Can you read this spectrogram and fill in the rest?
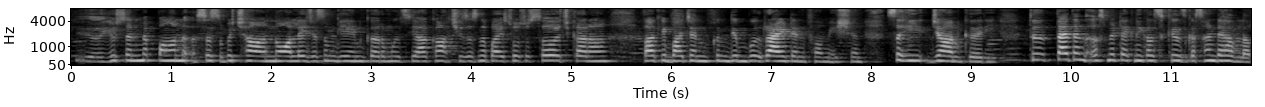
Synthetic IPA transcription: jusɐnmẽpaːnsɐsbɨt͡ʃʰaːnːɔːled͡ʒɐsɨmɡeːnkɐɾmɨsjaːkãːt͡ʃʰiːzɐsnpaːisoːsosəːt͡ʃkɐɾãːn | t̪aːkibʱaːt͡ʃɐnkɨnd̪imbɨɾaːjʈinfʰoɾmeːʃɐn | səɦid͡ʒaːnkɐːɾiː | t̪ɨt̪aːt̪ɐnəsmẽʈeknikɐlskilzkɐsʰãːnɖeʋlɐ

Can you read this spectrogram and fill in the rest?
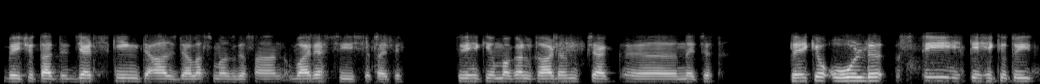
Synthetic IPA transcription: bet͡ʃʰut̪aːt̪d͡ʒeʈskĩŋɡt̪iaːzɖɐlɐsmɐzɡɐsaːnʋaːɾjɐst͡ʃiːt͡ʃʰɐt̪ɐːt̪i | t̪uiɦekʲomɐɡɐlɡaːɾɖɐnt͡ʃɐk̚nɐt͡ʃit̪ʰ | t̪uɦekʲoʔoːlɖsʈiːt̪iɦekʲot̪ui

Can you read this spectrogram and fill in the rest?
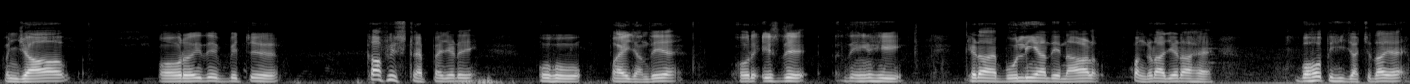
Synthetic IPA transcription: pəɲd͡ʒaːb | ɔːɾɪd̪eːbɪt͡ʃ | kaːpʰiːsʈɛːpɦɛːd͡ʒeːɽeː | oɦoː | paːeːd͡ʒãːnd̪eːɦɛː | ɔːɾɪs̬d̪eː | ɦiː | d͡ʒeːɽaːɦɛːboːlijãːd̪eːnaːl | pəŋɡɽaːd͡ʒeːɽaːɦɛː | bɔːʊt̪ɦiːd͡ʒət͡ʃd̪aːɛː

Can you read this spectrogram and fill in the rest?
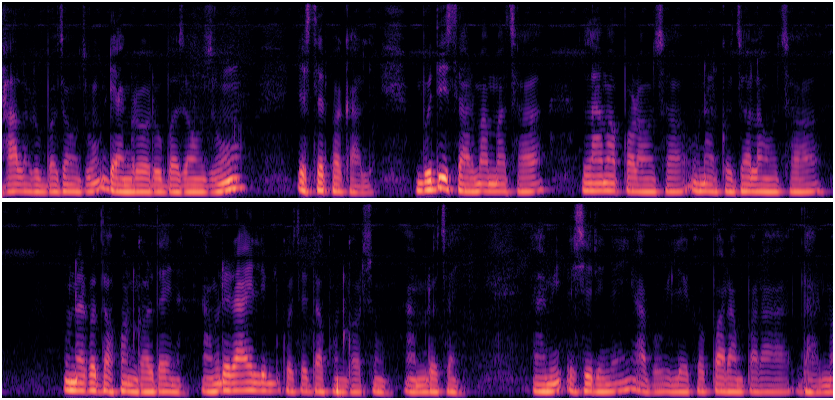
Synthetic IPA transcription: t̪ʰalʌɾubʌd͡zaw̃t͡sʰũɖjãŋɡɾoɦʌɾubʌd͡zaw̃t͡sʰuũ | est̪ʌrpʰʌkalebud̪isd̪ʱʌrmamat͡sʰʌ | lamapʌɽaw̃t͡sʰʌunʌɾkod͡zʌlaw̃t͡sʰʌ | unɦʌrkod̪ʌpʰʌnɡʌrd̪ʌjnʌɦamroɾajlimkot͡saĩd̪ʌpʰʌnɡʌrt͡sʰʌw̃ɦamrot͡saĩ | ɦamiʔesʌɾinʌj̃ʌbʌujlekopʌɾʌmpʌɾad̪ʱʌrma

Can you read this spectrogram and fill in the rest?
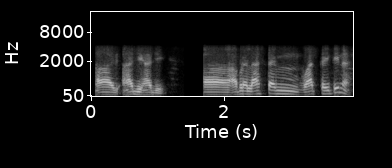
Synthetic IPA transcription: ɦãɦãd͡ʒiːɦãd͡ʒi | apɽ̃alasʈːaimʋat̪ʰːəit̪ina

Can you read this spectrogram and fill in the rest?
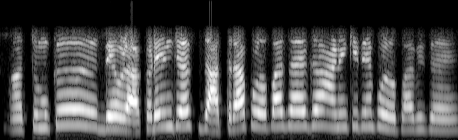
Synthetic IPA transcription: ət̪umkəd̪eʋɭakəɽend͡ʑəsd͡zat̪ɾapəɭopad͡zajɡaːɽ̃ikit̪ɛ̃pɔɭopabid͡zae

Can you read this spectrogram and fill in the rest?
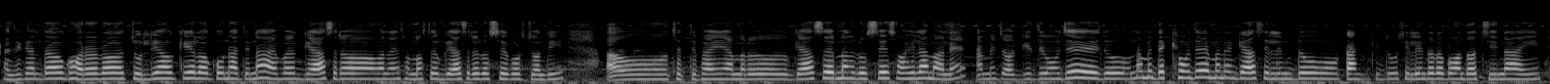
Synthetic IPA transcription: ad͡ʒikalt̪ɔawɡʱɔɾɔɾɔt͡ʃuliawkielɔɡɔnat̪inaebɔɡjasɔɾɔmanesɔmɔst̪ɔɡjasɾeɾosiekɔɾt͡ʃʰɔnt̪i | awsʰet̪ipʰaĩamɔɾɔɡjasemaneɾosesɔɦilamaneamid͡ʒɔɡid̪iw̃ũd͡ʒed͡ʒonamid̪ekʰiũd͡ʒemaneɡjasiliɳɖɔʈakid͡ʒusiliɳɖɔɾɔbɔnd̪ʱɔt͡ʃʰinaɦĩ

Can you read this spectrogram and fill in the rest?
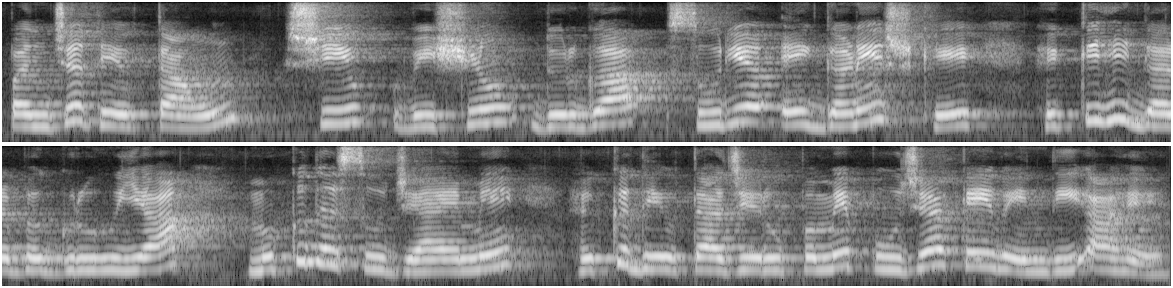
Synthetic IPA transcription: pɐ̃ɲd͡ʑə̆d̪eːʋt̪aːʊn̆ | ʃiːʋʋɪʃɽ̃ud̪ʊɾɡasuːɾjəʔɛ̃ːɡɐɽ̃eːʃkʰeː | hɪkʊɦiɡɐɾbʱəɡɾʊɦija | mʊkd̪əsud͡ʑaːemẽ | hɪkʊ̆d̪ʱeːʋt̪ad͡ʑeːɾuːpmẽpuːd͡ʑakɐiʋẽːn̆d̪iaːɦeː

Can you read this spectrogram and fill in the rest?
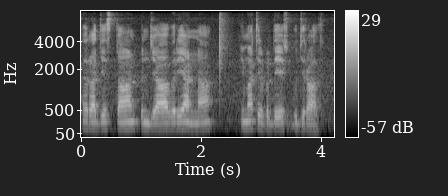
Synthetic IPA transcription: ɾaːd͡ʒəst̪ʰaːnpəɲd͡ʒaːbɾjaːnaː | ɪmaːt͡ʃəlpɾəd̪eːʃɡʊd͡ʒɾaːt̪

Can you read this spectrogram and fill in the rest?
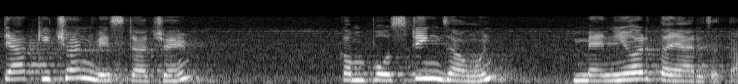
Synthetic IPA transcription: t̪jakit͡ɕʰəɳʋesʈat͡ɕẽ | kəmposʈiŋɡd͡zauːn | mɛnjəɾt̪əjaɾd͡zat̪a̰

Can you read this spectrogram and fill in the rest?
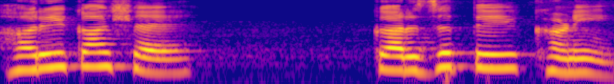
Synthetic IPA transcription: həɾekaɕɛj | kəɾd͡zət̪ekʰəɽ̃e

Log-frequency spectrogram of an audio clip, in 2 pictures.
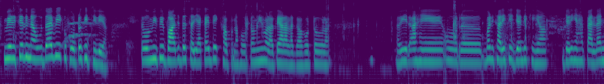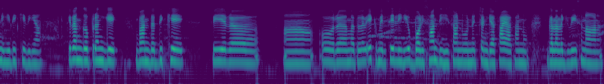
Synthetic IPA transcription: meːɾiːseːliːnãːud̪aːbiːɪkpʰoːʈoːkʰɪt͡ʃiːleːaː | t̪eːoːmĩːpʰɪɾbaːd͡ʒd̪əsːad̪ijaːkaiːd̪eːkʰaːəpnaːpʰoːʈoːmĩːbəlaːpɪjaːɾaːləɡːaːpʰoːʈoːoːɽaː | pʰɪɾəɦẽːoːɾbəɽiːsaːɾĩːt͡ʃiːd͡ʒãːd̪ɪkʰːijãːd͡ʒeːɽĩːaɦːpɛːlɛ̃ːneĩːd̪ɪkʰːiːd̪ɪjãːkɪɾəŋɡpəɾəŋɡeːbənd̪əɾd̪ɪkʰːeː | pʰɪɾ | oːɾmət̪ləbɪkmeːɾiːseːliːɦiːoːbəɽiːsãːnd̪iːɦiːsaːnũːnt͡ʃəŋɡjaːsaːjaːsaːnũːɡəlːãːləɡiːʋeːiːsʊnaːn

